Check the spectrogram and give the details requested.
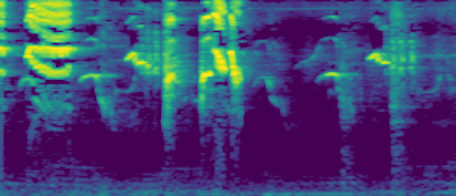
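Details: Oriental magpie-robin singing in the morning, a lure recording to spur another bird into persistent song: high whistled phrases, a long bright note and several rapid sliding chirps, then a short upslurred whistle and a buzzy burst.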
